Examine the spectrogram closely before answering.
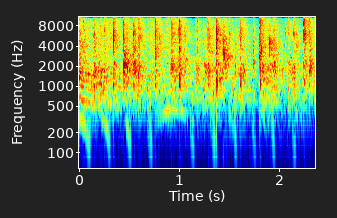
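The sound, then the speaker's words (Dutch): Audience clapping, a dense, steady patter of many hands that runs through the whole stretch, with a voice talking over it. “Nou moeten jullie klappen, ja?”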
